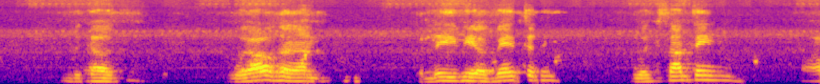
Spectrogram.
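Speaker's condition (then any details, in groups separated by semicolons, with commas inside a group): ALS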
